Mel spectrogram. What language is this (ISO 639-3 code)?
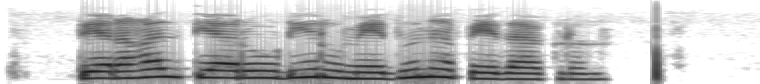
pus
